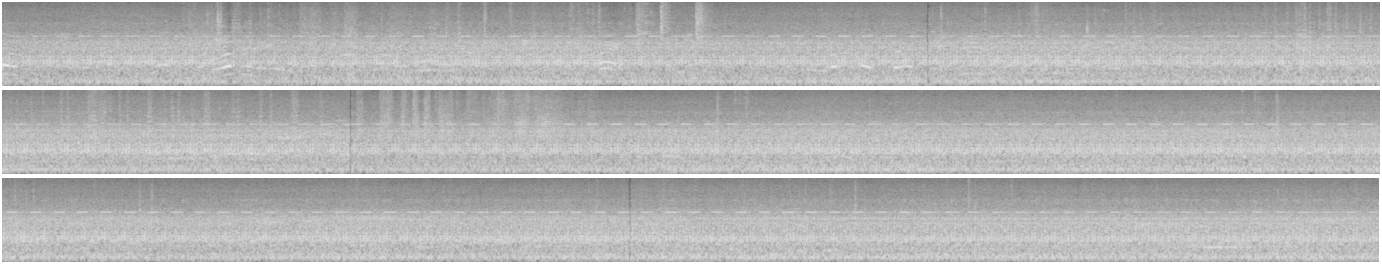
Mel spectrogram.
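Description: Fire truck diesel engine running steadily, with a high-pitched warning alarm beeping rapidly and without a break over it. A few brief sharp crackles come in the first half.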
